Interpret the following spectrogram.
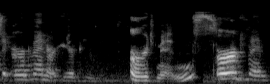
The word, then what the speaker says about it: Eerdmans: Erdman, but it's a double E.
